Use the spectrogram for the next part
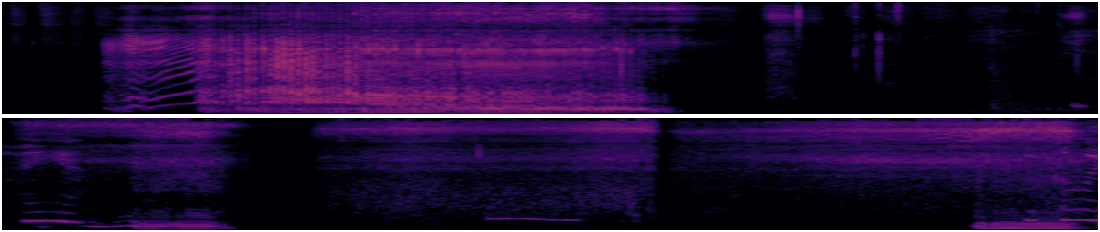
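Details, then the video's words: Sleeping English bulldog snoring indoors: one loud, rough, rasping snore lasts about three seconds. Quieter snuffles and brief voice-like sounds follow, and a new loud snore begins at the very end. "ブルドッグのいびき💤＆ 寝息♡"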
